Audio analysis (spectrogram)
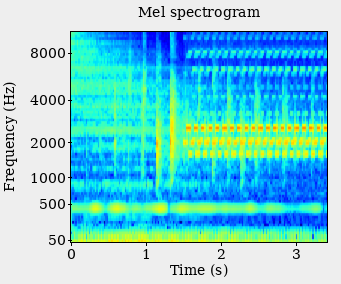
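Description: A telephone rings during the Yle Framtiden radio show with a warbling electronic tone, repeating in quick pulses over a steady low hum and background tone, clear, with no one talking.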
